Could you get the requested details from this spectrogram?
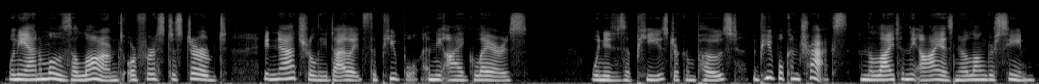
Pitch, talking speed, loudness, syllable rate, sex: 215 Hz, 210 wpm, -19 LUFS, 6.2 syllables/s, female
